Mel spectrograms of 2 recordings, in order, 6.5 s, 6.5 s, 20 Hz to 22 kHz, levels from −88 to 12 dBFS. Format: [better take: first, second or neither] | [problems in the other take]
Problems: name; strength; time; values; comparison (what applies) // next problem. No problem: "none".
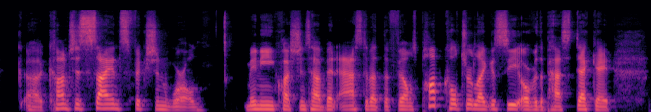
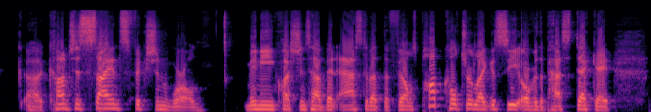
first | distortion; slight; 3% of the sound clipped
